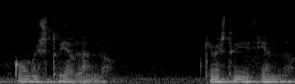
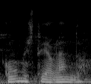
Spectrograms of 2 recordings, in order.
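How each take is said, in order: First: Breathy whisper, turned inward. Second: Said in the usual way. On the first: Shown as a demonstration. Teacher whispers the question to listeners as inner voice. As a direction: ask it softly as if to yourself.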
